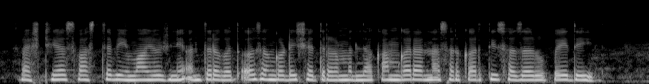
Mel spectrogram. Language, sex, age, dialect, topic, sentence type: Marathi, female, 31-35, Northern Konkan, banking, statement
